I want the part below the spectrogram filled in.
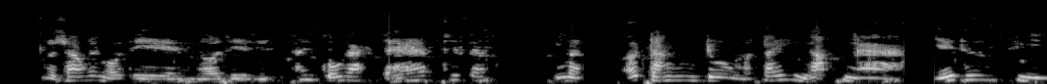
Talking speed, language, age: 145 wpm, Vietnamese, 60-79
